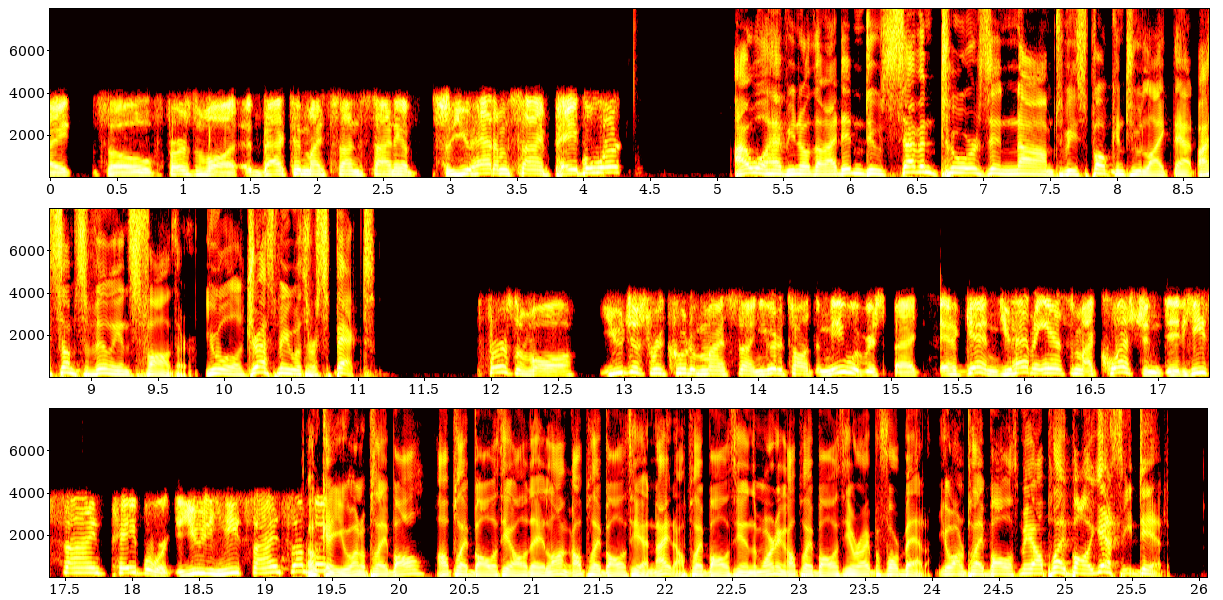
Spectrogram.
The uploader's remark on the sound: Phone Prank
